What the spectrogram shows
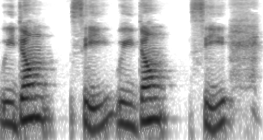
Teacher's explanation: we don't see it's called a held te where we um our tongue goes in the position of the T but we don't aspirate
